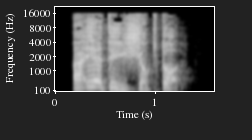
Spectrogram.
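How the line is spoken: Elderly man's shout. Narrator (Russian): крикнул пожилой азиат

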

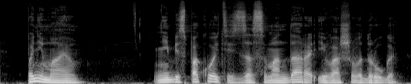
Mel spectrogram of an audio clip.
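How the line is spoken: Plain. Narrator (Russian): сказал Парамонов

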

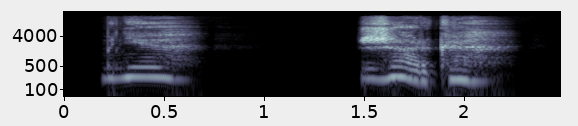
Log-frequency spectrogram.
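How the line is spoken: Hoarse, strained. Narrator (Russian): хрипло выдавила в ответ

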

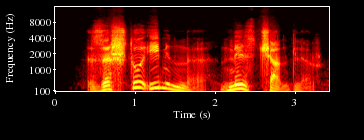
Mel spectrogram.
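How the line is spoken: Plain. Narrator (Russian): спросил судья

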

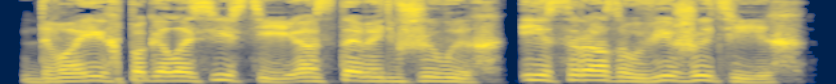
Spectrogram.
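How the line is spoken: Growling shout. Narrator (Russian): Обладатель тяжелых сапог рычащим голосом крикнул

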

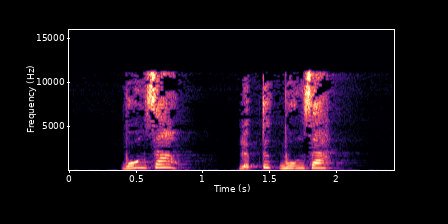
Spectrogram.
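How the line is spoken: Loud command. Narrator (Vietnamese): Tứ Phương lớn tiếng quát

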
